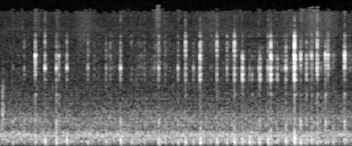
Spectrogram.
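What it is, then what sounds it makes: Unfinished wooden birdhouse. Long nails tap and scratch across the roof of a small, hollow, unfinished birdhouse made of raw pine. Quiet, sharp, bright clicks come in an uneven run, each dying away almost at once over a soft, steady low hiss.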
